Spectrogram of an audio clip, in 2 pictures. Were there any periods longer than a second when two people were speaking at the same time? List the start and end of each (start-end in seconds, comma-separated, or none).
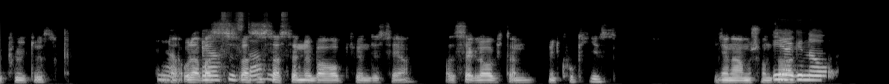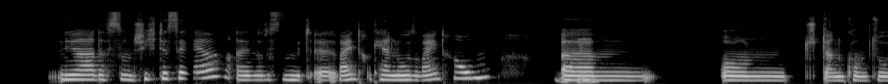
1.6-3.1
